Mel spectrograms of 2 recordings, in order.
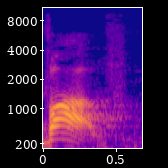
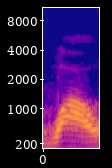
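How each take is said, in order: First: It begins and ends with a v sound. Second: It begins and ends with a w sound. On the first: This is the usual pronunciation. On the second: This is the old pronunciation.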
